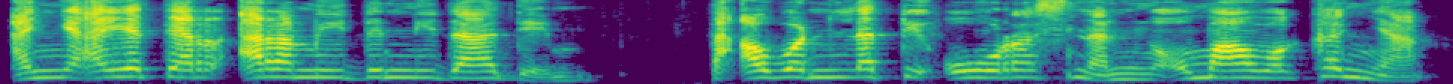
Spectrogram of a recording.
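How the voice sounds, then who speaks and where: A woman's voice: fairly high pitch, normal speed, sharp tone, no echo, studio quality. A woman playing a worried, weary mother working far from her family in a radio drama, plaintive and questioning. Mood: frustrated. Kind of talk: Ilocano comedy radio drama acting.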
